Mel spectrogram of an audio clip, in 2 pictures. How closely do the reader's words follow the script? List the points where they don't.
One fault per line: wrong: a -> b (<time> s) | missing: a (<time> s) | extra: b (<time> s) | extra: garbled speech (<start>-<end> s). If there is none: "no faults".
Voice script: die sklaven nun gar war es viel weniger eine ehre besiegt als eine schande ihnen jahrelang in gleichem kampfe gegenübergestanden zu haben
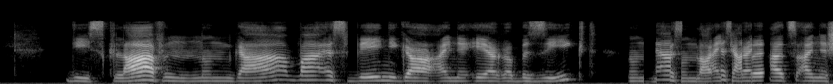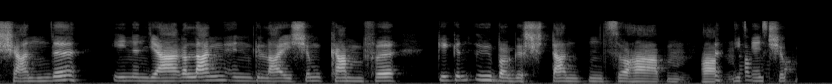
missing: viel (3.5 s)
extra: garbled speech (6.3-7.6 s)
extra: garbled speech (15.3-16.3 s)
